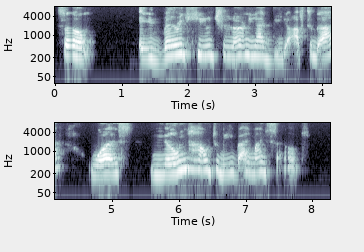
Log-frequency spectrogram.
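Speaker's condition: Spasmodic dysphonia; diagnosed 6 months ago

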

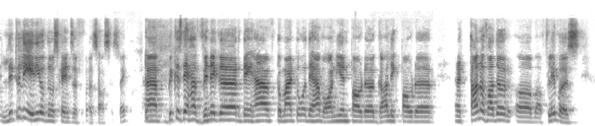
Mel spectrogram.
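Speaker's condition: No condition

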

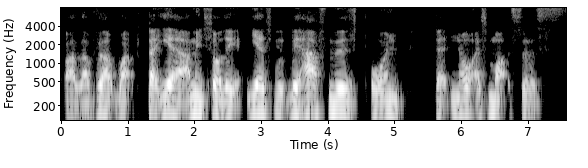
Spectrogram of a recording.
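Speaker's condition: Cerebral palsy; cerebral palsy affecting right side

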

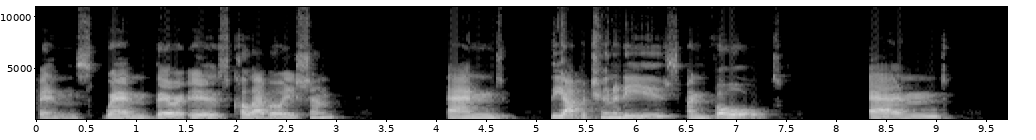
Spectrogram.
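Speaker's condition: Deafness; congenital moderate-severe hearing loss

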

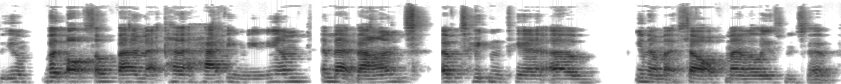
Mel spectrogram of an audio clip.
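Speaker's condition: Cerebral palsy; born two months premature

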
